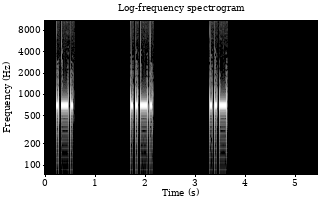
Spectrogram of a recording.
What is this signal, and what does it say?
Morse code, heard as a keyed tone, about 25 wpm, spaced as for 7 wpm, 700 Hz. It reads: RFU
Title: USA Call Signs - 5 Characters - 8x Character Spacing - 25wpm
